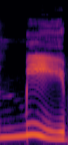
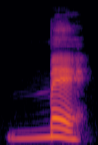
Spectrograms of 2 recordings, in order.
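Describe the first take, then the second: First: The vowel is a long ee sound. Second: The vowel is a short eh sound. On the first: The speaker calls it wrong. "Looks like it says me, but it doesn't" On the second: The speaker calls it right. "It says me"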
